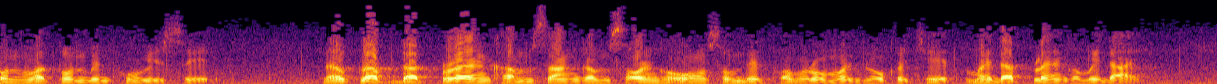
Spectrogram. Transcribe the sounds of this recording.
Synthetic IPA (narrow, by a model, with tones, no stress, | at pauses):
o˧nwaː˥˩t̪o˧npe˧npʰuː˥˩wi˦˥seː˨˩t̪̚ | lɛː˦˥wkla˨˩p̚da˨˩t̪̚plɛː˧ŋkʰa˧msa˨˩ŋkʰa˧msɔː˩˦˥nkʰa̰ː˧˥˩ʔo˧ŋso˨˦mde˨˩t̪̚pʰɔ˧˥bɔː˧ɾo˧mːa˧˦loː˥˩kːa˧t͡ɕʰeː˥˩t̪̚ma˥˩jda˨˩t̪̚plɛː˧ŋkɔː˥˩ma˥˩jda˥˩j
